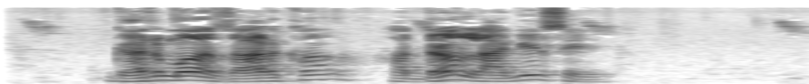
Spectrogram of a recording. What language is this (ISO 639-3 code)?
kxp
